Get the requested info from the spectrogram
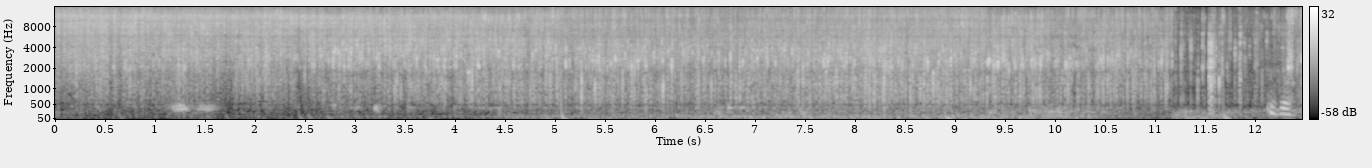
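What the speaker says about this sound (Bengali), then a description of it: "কড়াই তেল দিয়ে দিছি গরম হয়ে গেছে ডিমগুলো প্রথমে ভেজে নিই" Eggs frying in hot oil in a wok, a loud, continuous crackling sizzle with voices talking over it and a few clatters near the end.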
